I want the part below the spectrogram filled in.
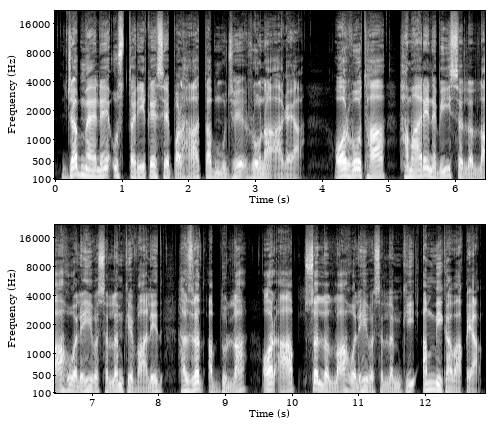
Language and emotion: Urdu, neutral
